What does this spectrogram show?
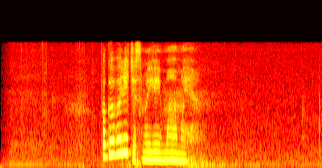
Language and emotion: Russian, sad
